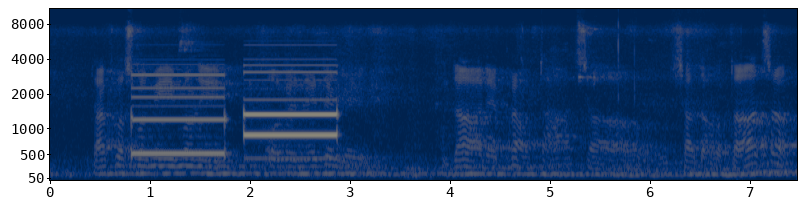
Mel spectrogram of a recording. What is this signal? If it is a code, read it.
Aircraft SELCAL, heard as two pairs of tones. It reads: FQ-LR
